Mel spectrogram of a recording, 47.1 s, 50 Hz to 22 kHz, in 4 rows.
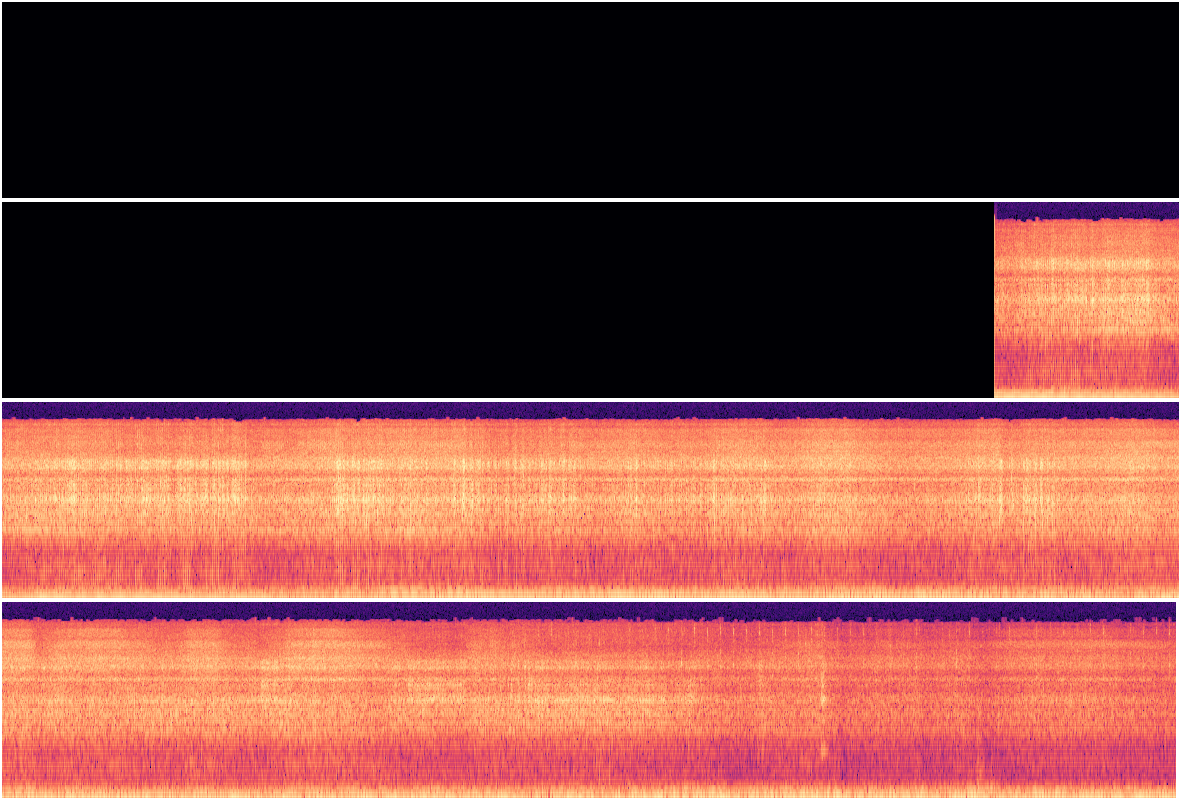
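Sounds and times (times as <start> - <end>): airplane engine and propeller: 21.7 - 47.0
wind rush on camera: 21.7 - 47.0.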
